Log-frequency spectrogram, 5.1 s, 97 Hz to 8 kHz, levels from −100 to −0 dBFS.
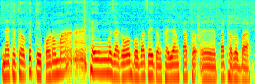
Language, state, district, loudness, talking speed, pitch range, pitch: Kokborok, Tripura, West Tripura, -14 LUFS, 175 wpm, 130-155 Hz, 140 Hz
